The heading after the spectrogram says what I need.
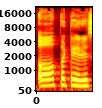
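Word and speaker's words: apterous: अब अपटेरस का मतलब होता है कि विंग्स जो हैं वो एब्सेंट है। टीरस होता है विंग्स, और अ का मतलब होता है एब्सेंट। पी यहाँ पे साइलेंट होता है।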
